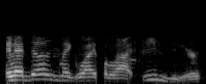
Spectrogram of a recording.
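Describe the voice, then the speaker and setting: A man's voice: high-pitched, animated, moderate pace. A man chatting casually as a talk show co-host, slangy and emphatic, repeating words to make his point. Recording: tinny phone line with hiss and noise.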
